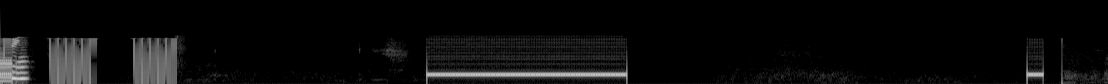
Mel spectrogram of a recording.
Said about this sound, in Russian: Пожалуйста, наберите в тональном режиме.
